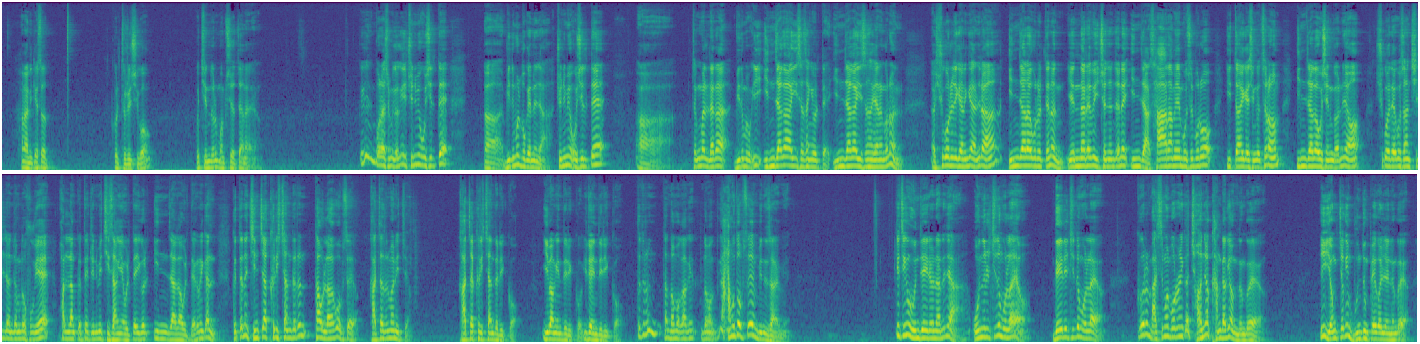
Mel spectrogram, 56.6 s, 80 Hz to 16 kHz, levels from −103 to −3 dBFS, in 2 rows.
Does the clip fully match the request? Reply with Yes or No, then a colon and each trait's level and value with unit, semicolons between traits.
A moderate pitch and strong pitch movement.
Yes: medium, 150 Hz; wide, 6.1 semitones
